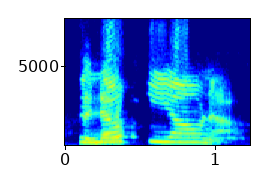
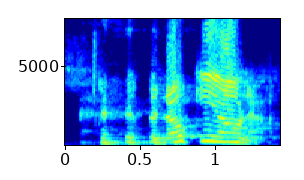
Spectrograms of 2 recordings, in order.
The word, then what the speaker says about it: Finocchiona: Is it Finocchiona? Finocchiona. Like Pinocchio. Right. Finocchiona.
